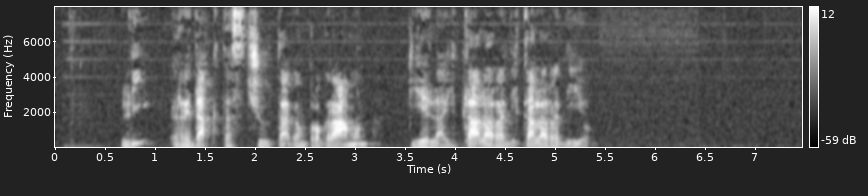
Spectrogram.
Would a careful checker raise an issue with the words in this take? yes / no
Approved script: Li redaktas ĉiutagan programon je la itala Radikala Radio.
no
